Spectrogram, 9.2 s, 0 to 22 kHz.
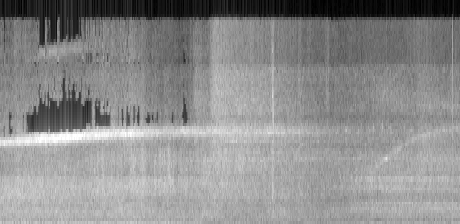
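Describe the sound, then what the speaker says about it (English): Class 185 TransPennine Express diesel unit pulling away from Mirfield station on the far platform, a steady, fairly loud engine drone with low humming tones that hold and shift slightly as it departs, no voices. "Departing over on the far side is 185137, working the 1748 Transpennine Express service from Manchester Piccadilly through to York"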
